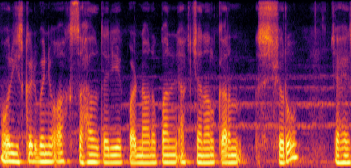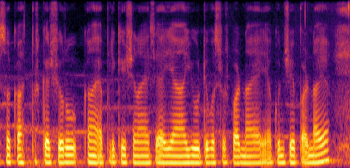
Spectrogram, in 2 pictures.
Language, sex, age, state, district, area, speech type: Kashmiri, male, 30-45, Jammu and Kashmir, Shopian, rural, spontaneous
